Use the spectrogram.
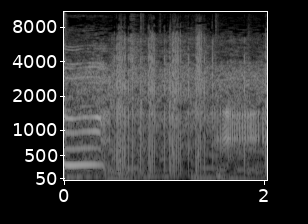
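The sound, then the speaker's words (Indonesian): Rain falls steadily, a dense crackling patter of drops hitting a surface, with a brief humming tone at the very start before the downpour carries on alone. “jam aku ngerekam ini jam 13.24 kedengaran gak sih suara hujan di tempat aku lagi hujan”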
